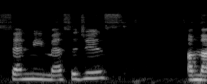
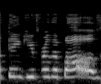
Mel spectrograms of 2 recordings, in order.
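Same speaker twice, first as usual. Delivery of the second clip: put-on screaming, way too loud and high; 6 semitones higher, 3 dB louder than usual. Retelling speaking aloud while people nearby listen: imitating own screaming. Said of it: "I'm, like, screaming".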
